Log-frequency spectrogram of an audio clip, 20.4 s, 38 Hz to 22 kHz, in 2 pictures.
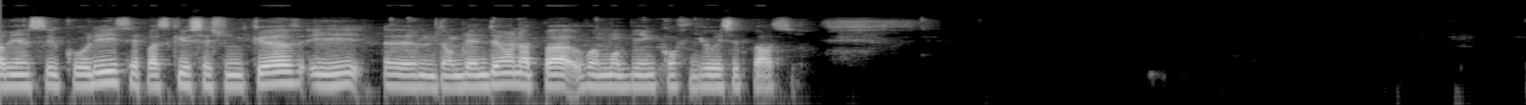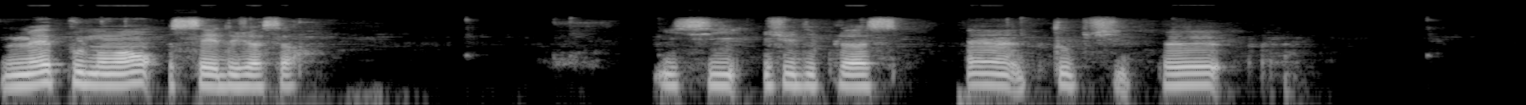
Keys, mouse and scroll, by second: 0.5 Tab, 0.8-1.2 scroll down 2, 1.6-2.6 scroll up 2, 2.7 right click, 3.4-6.4 drag, 6.4 Tab, 6.8 scroll down 4, 7.3-7.9 ctrl+scroll up 2, 8.3-9.0 ctrl+scroll up 1, 9.0 scroll up 1, 9.7 Tab, 10.0 Tab, 10.9 Tab, 11.9-13.9 drag, 13.9 right click, 14.6-16.9 drag, 16.9 right click, 18.0-20.3 drag.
